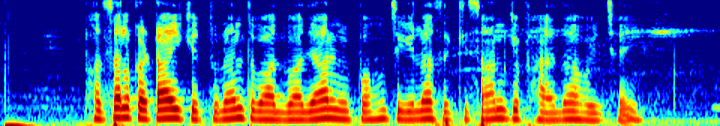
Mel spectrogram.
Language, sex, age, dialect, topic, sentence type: Magahi, female, 31-35, Western, agriculture, statement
